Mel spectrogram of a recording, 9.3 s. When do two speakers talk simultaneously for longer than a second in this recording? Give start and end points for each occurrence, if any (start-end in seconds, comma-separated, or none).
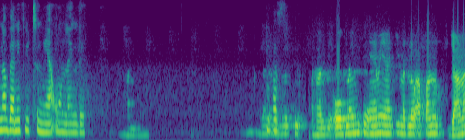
none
